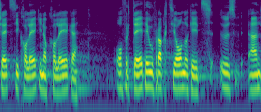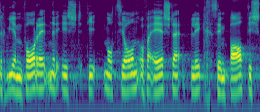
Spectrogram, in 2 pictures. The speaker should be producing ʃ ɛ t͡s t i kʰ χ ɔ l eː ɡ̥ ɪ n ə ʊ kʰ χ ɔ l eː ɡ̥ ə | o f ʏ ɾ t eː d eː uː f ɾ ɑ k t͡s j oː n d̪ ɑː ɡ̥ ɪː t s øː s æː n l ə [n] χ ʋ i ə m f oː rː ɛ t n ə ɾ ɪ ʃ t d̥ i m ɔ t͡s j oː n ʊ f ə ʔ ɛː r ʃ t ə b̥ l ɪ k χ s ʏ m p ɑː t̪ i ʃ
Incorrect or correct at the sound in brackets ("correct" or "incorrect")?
incorrect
